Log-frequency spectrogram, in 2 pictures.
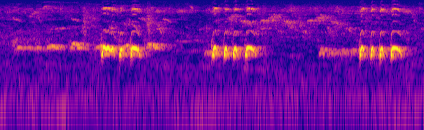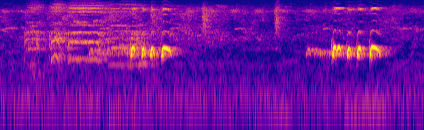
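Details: Zebra dove singing a small, tight, unique song: five short cooing phrases of rapid staccato notes, each about half a second, spaced roughly every one to two seconds, over low background hum.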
